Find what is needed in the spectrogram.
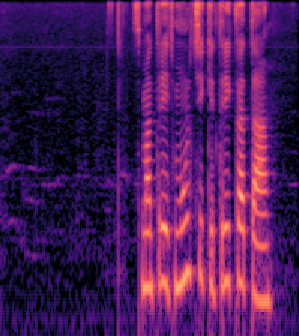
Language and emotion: Russian, neutral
